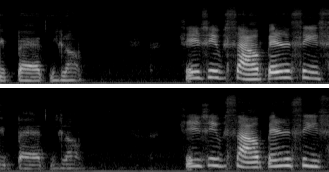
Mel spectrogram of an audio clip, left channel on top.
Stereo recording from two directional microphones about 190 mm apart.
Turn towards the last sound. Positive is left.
turn(degrees=0)  # may be behind; listen again after turning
